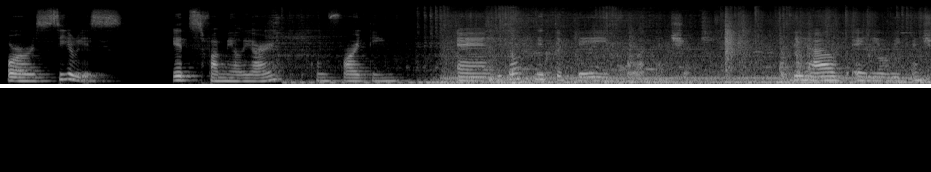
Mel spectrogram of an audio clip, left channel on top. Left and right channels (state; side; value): silent; right; 56 dB below the other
